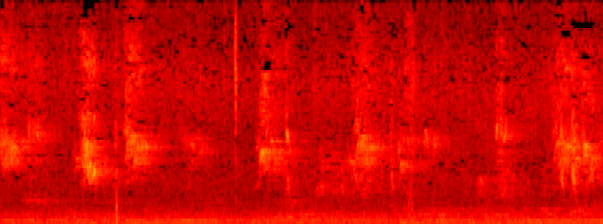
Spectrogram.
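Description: A small bird chirping: short, high calls repeated at irregular intervals of about a second or more, which the vlogger takes for the bird calling its mate.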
